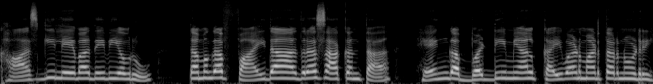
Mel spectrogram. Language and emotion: Kannada, disgusted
